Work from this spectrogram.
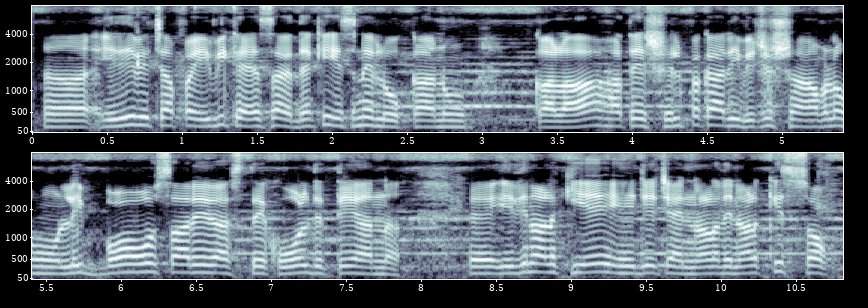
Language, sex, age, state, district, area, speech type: Punjabi, male, 45-60, Punjab, Barnala, rural, spontaneous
